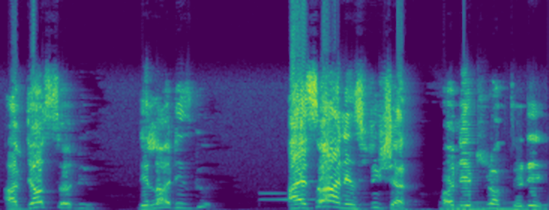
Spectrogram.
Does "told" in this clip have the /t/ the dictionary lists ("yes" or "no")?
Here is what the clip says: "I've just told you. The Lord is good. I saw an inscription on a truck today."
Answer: no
